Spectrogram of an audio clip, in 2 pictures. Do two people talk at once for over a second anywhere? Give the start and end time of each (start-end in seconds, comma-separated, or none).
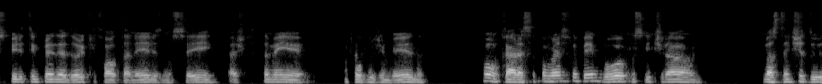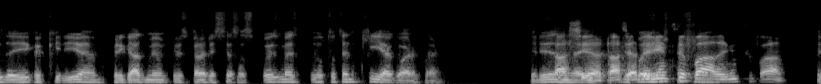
13.7-15.4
